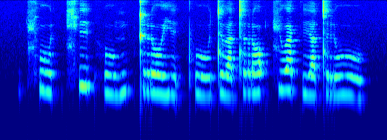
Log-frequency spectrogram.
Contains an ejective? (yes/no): no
